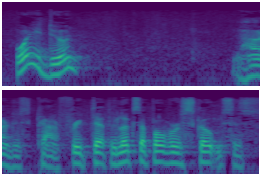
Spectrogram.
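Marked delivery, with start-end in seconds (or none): 0.2-0.8 nice, mild, kindly, mellow, gentle bear voice. Telling a joke, voicing a bear speaking to a hunter: soft, mellow, gentle bear voice. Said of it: "a nice, soft, mellow, gentle voice said".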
